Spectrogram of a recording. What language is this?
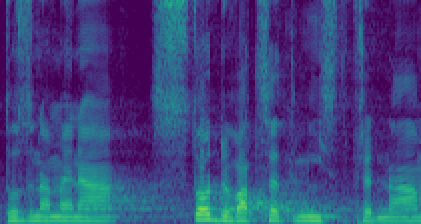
Czech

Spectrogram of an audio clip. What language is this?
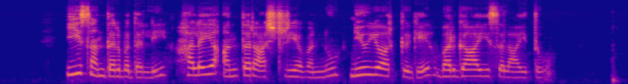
Kannada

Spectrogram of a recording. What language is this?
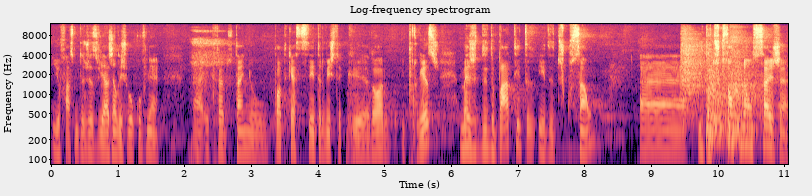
Portuguese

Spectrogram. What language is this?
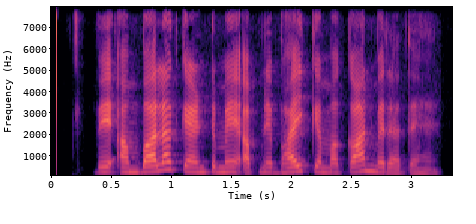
Hindi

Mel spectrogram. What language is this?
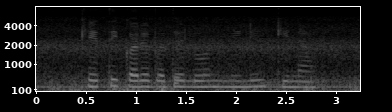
Bhojpuri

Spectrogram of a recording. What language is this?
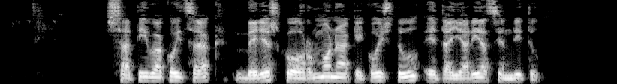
Basque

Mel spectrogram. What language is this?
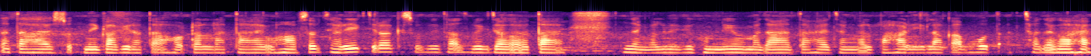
Hindi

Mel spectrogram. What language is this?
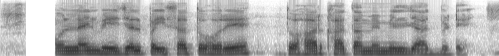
Bhojpuri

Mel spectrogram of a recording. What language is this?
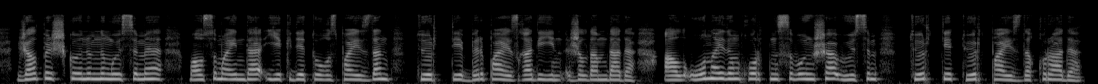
Kazakh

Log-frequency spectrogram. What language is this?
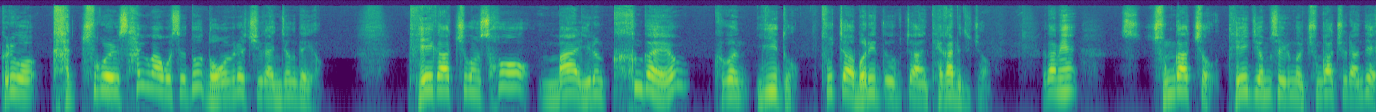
Korean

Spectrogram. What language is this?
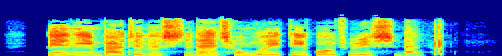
Chinese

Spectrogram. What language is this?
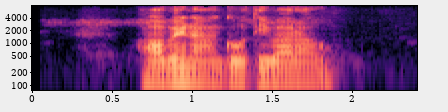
Bangla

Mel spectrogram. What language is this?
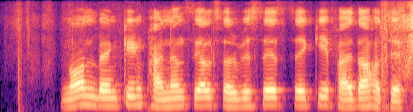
Magahi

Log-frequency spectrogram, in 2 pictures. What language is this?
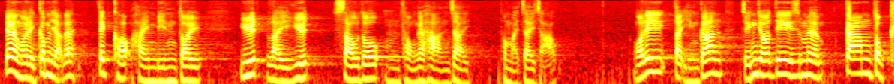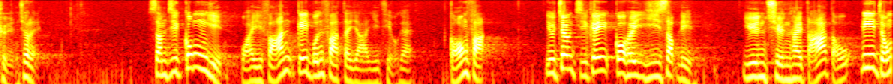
Cantonese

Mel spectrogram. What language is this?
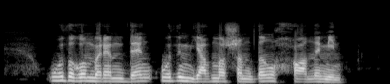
Bashkir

